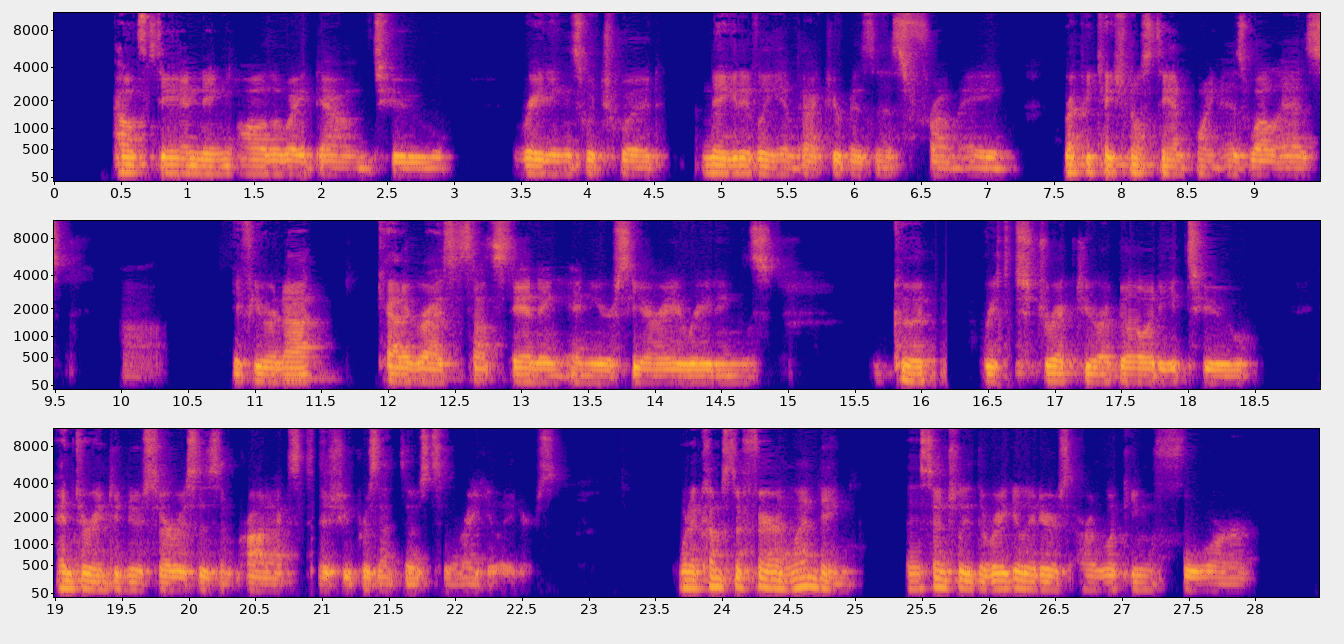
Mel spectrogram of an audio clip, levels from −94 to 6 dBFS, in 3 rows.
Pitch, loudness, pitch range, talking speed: 105 Hz, -19 LUFS, 95-120 Hz, 130 wpm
